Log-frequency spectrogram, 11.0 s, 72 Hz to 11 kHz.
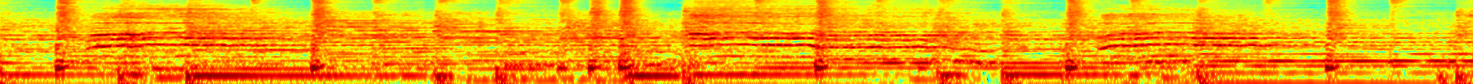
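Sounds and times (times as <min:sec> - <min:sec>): rock band playing live: 0:00.0 - 0:11.0
person singing long notes: 0:00.5 - 0:11.0.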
